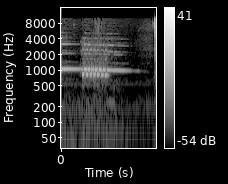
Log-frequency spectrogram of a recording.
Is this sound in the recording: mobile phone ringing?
yes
